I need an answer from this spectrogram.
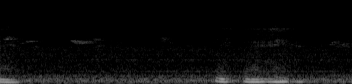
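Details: Dreaming house cat asleep, snoring with low, throaty rasping breaths, one brief at the outset, then a longer double rumble midway, separated by near-silence in a still room.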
